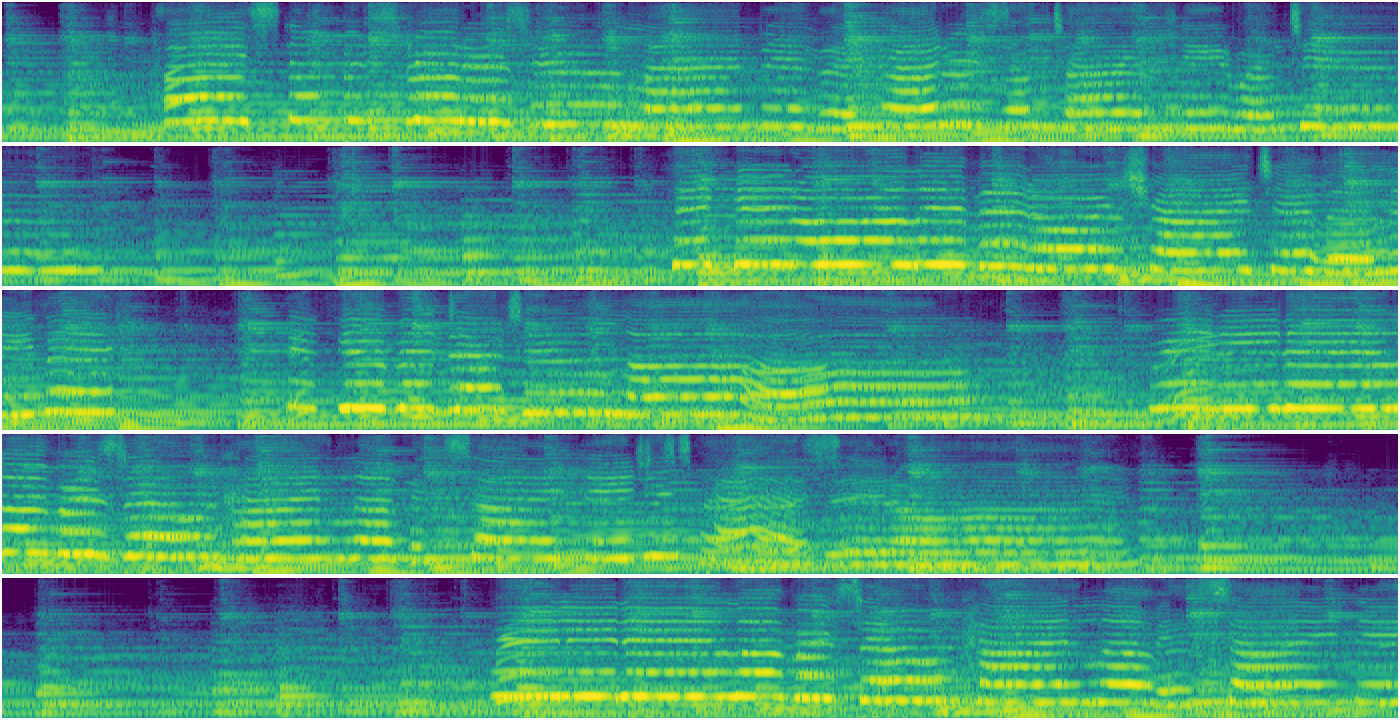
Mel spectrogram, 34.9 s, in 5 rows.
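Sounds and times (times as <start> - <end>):
guitar: 0.0 - 34.8
piano: 0.0 - 34.8
person singing: 0.8 - 7.7, 10.3 - 19.0, 19.7 - 26.8, 30.4 - 34.8.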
